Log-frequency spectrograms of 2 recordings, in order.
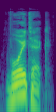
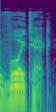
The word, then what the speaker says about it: Wojtek: My name is 3 syllables, Wojtek. If Americans can say Schwarzenegger, they can say Wojtek.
